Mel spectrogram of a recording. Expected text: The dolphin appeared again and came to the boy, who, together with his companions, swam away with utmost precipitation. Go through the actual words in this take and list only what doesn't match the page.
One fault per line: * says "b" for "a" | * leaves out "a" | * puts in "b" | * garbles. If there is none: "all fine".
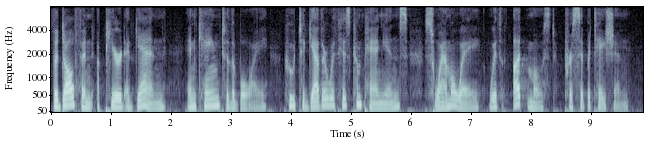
all fine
